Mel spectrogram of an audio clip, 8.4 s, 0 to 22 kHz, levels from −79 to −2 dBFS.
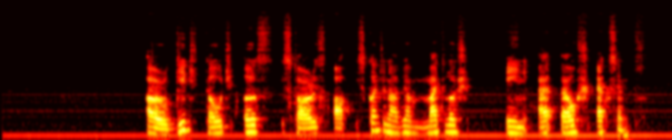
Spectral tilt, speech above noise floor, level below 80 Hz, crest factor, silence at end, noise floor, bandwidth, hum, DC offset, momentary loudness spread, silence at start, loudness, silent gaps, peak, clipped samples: -6.5 dB/octave; 31 dB; -58 dBFS; 20 dB; 0.55 s; -50 dBFS; 14.5 kHz; none; under 0.1%; 12 LU; 1.85 s; -20 LUFS; none; -2 dBFS; under 0.1%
